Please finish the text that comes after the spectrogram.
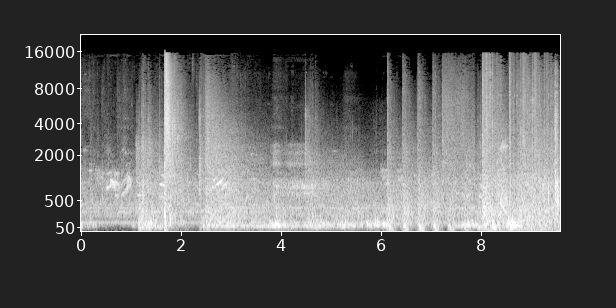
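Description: Scattered gunshots and short bursts of fire in a Call of Duty match, sounding moderately loud over steady game background noise, with a player talking at times.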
